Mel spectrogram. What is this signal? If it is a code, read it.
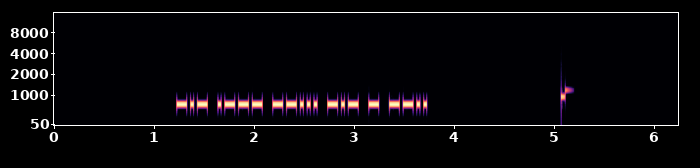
Morse code, heard as a keyed tone, about 34 wpm, 700 Hz. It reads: KJ7KTZ
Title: USA Call Signs - 6 Characters - 8x Character Spacing - 35wpm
